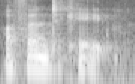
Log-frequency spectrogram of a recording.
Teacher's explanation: T and Kate are both short um even though Kate doesn't have a reduced vowel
